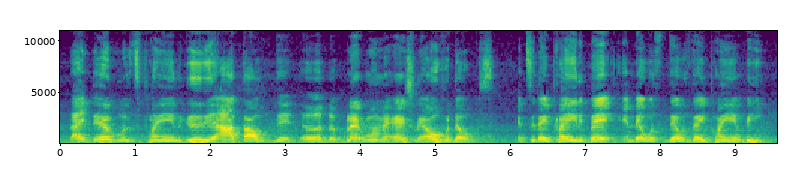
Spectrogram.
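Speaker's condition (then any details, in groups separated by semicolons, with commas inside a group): Cerebral palsy; not paralyzed, can stand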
